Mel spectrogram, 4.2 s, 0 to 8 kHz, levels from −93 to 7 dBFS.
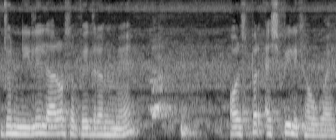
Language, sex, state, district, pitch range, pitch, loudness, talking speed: Hindi, male, Chhattisgarh, Bastar, 140-155 Hz, 150 Hz, -14 LUFS, 215 wpm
